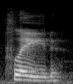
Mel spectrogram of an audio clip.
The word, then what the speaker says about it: played: up we have play which is the D sound because the root word ends in y play When the root word ends in y it will be the D sound at the end of the Ed played played next up we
